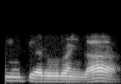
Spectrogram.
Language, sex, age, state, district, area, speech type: Tamil, male, 45-60, Tamil Nadu, Tiruchirappalli, rural, conversation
